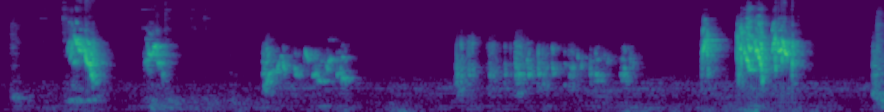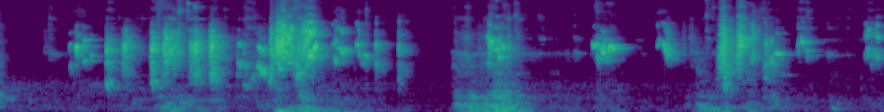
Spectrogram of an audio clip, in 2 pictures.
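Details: Budgerigars chirping and warbling, sparse sharp notes at first, then a denser, louder stretch of scratchy chatter with a low rustling thump in the middle.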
